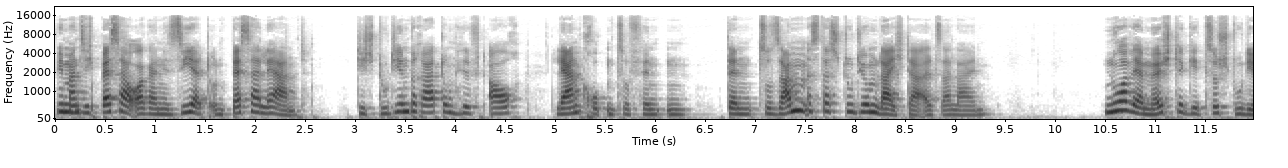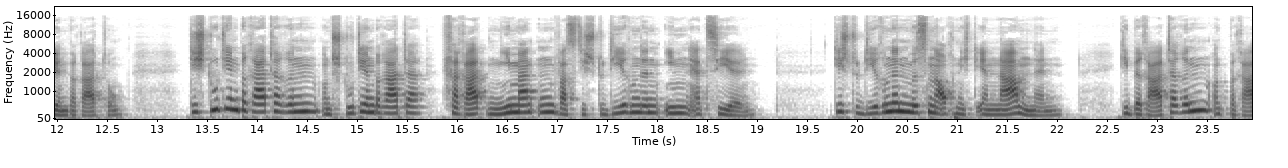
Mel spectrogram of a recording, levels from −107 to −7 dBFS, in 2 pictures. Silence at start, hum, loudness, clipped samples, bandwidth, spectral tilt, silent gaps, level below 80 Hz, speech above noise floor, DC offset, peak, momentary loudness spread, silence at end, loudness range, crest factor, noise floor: 0 s; none; -37 LUFS; under 0.1%; 16 kHz; -4.5 dB/octave; none; -64 dBFS; 44 dB; under 0.1%; -18 dBFS; 13 LU; 0 s; 3 LU; 18 dB; -80 dBFS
